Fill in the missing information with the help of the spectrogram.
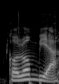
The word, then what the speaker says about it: Colombia: Uh, Columbia jersey. Columbia. Am I saying that right? Columbia. Yeah, Columbia. Because I know um, Colombia. Oh, you say Colombia.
